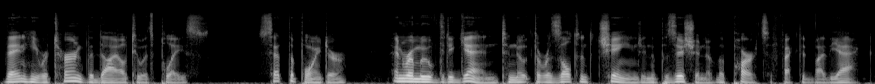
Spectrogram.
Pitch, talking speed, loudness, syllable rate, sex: 100 Hz, 205 wpm, -21 LUFS, 5.7 syllables/s, male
